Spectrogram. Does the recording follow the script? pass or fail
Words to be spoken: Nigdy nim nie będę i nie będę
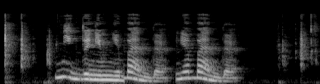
pass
